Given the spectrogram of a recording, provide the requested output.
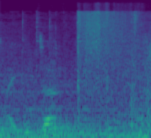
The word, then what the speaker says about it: Aita: I believe it's pronounced Aita, or Aita. Pretty sure it's Aita.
